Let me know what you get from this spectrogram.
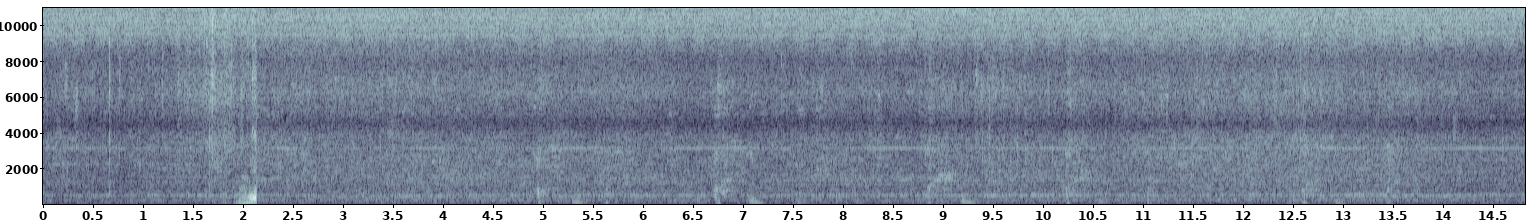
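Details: Asian honey bees from a wild colony settling into a trap box after three months; a steady two-toned wing drone holds throughout, with a loud thump near the start and light scattered swishes and knocks.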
